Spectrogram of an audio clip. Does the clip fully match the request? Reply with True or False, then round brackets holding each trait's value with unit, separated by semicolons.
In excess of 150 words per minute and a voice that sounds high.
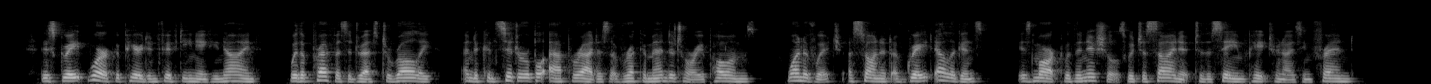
False (165 wpm; 140 Hz)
